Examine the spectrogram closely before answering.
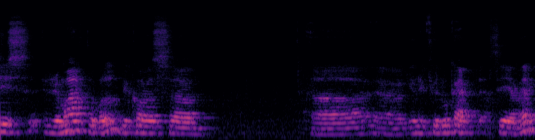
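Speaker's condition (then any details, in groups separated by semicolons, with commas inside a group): No condition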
